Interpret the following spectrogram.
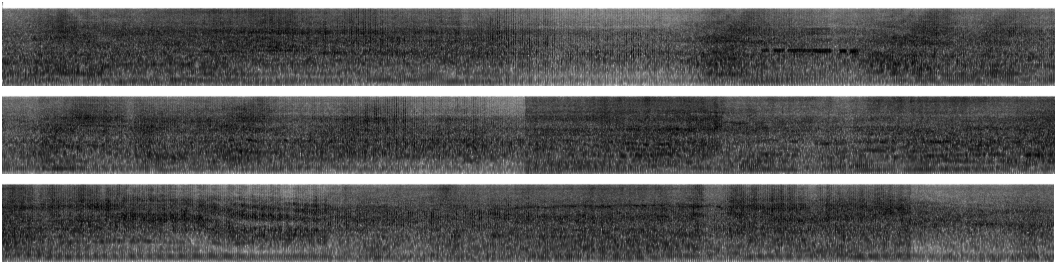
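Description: ATV engines running and revving as quads race over snow. The engine note holds and shifts in pitch, and changes abruptly several times.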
